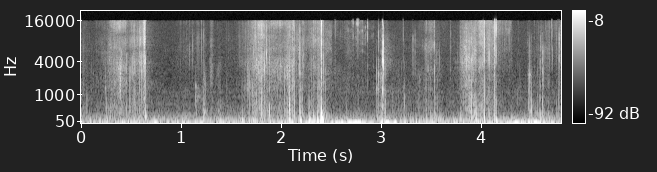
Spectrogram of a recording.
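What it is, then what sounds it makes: Cardboard box, scratched and tapped. Fingernails scratch and fingertips tap on the paper labels and top of a medium, closed, hollow corrugated cardboard shipping box. Dry, crunchy scratching bursts with bright rasps mix with short, dull, hollow low thumps that die away almost at once. The tapping and scratching continue throughout at a soft, steady level.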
